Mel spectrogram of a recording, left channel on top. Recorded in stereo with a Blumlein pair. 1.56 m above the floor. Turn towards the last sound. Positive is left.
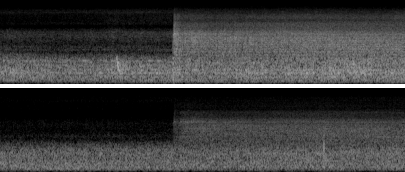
turn(degrees=50)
